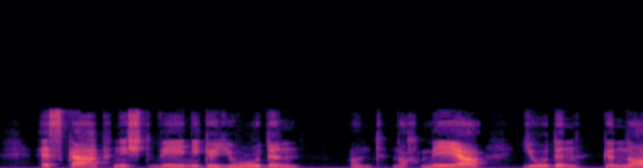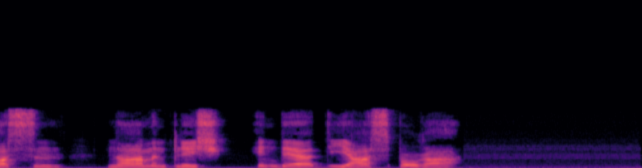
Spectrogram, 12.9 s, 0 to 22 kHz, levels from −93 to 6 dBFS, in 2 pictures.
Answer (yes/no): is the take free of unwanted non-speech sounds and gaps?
yes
